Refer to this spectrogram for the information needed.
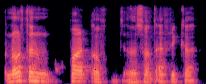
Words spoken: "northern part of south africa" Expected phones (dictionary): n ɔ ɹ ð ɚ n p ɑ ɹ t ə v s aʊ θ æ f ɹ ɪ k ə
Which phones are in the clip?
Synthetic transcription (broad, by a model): n ɔ ɹ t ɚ n p ɑ ɹ t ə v s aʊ t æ f ɹ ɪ k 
